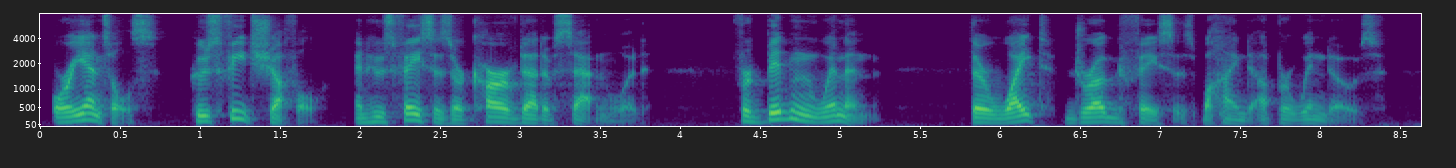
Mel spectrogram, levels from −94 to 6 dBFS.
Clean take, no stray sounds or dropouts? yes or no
yes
